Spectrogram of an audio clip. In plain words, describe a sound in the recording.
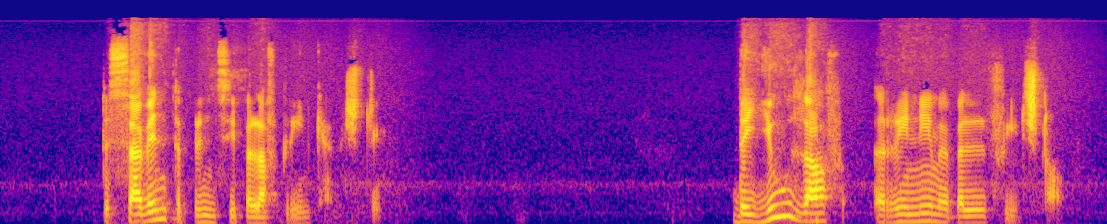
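A man lectures calmly into a close microphone.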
